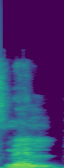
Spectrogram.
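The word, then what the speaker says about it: snail: হ্যাঁ দাদা ওটাকে স্লেন বলে, স্লেন। আরে ভাই ওটা স্লেন না, স্নেল। স্নেল বলে, স্নেল।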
